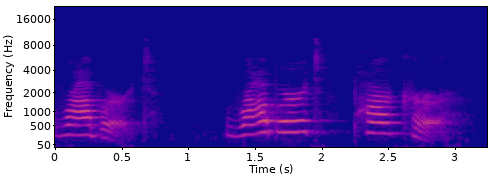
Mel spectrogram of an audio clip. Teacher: curl your tongue and pull it back and make a strong R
